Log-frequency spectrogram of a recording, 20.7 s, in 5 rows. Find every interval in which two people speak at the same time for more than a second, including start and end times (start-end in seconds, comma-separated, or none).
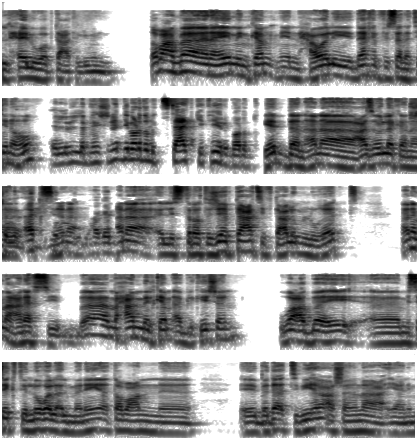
8.2-9.5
